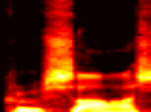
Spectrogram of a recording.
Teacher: the impact is on the second syllable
